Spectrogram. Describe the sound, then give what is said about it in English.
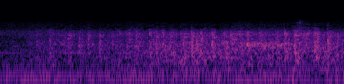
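A steady rumble of a train rolling along the rails, with a constant low drone and a dense rattling hiss that holds at an even level for a few seconds, with no voices. “I'll look up the trains at once.”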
